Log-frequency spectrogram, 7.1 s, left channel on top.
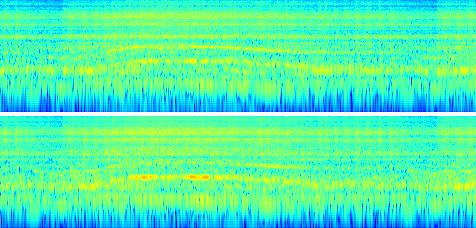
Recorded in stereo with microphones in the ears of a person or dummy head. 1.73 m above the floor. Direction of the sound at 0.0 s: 35° right (ahead or behind).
